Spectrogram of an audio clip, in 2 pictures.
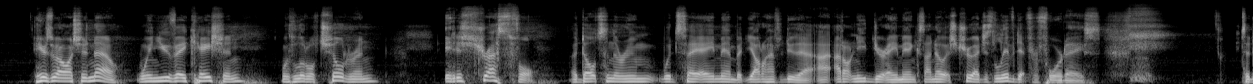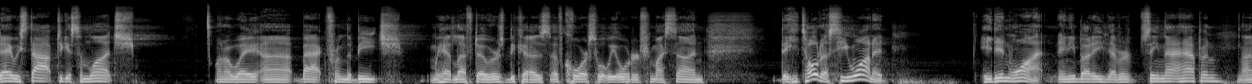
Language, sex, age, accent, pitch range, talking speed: English, male, 30-49, American, 110-145 Hz, 215 wpm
